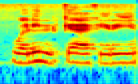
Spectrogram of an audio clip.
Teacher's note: الراء هنا مرققة لأنها مكسورة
